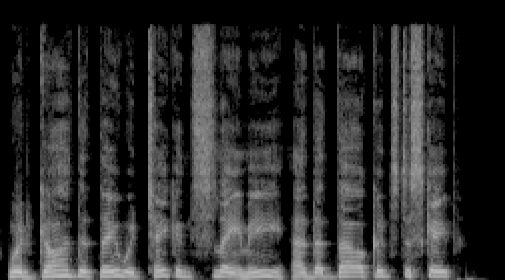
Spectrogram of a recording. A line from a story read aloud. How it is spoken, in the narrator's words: bitterly she wept and moaned and cried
